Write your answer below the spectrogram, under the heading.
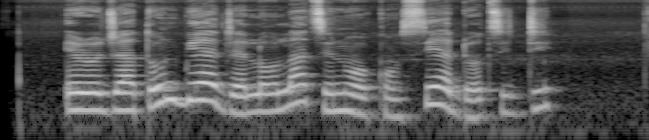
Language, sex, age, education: Yoruba, female, 30-45, tertiary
